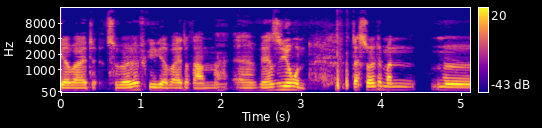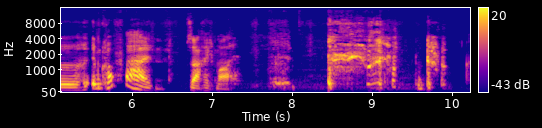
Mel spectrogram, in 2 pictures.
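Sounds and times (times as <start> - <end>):
speech: 0.0 - 9.8
person coughing: 7.8 - 10.0.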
